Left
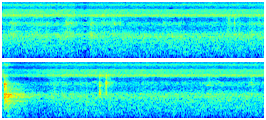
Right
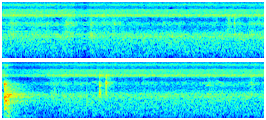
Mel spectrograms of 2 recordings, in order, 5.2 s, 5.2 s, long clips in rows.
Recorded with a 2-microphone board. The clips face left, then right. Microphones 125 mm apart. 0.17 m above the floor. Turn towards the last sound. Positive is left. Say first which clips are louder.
# right 3 dB
turn(degrees=-30)  # may be behind; listen again after turning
